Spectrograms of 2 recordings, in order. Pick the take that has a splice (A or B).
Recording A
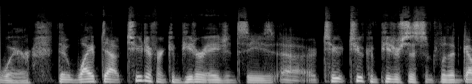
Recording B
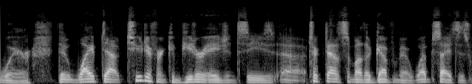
B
